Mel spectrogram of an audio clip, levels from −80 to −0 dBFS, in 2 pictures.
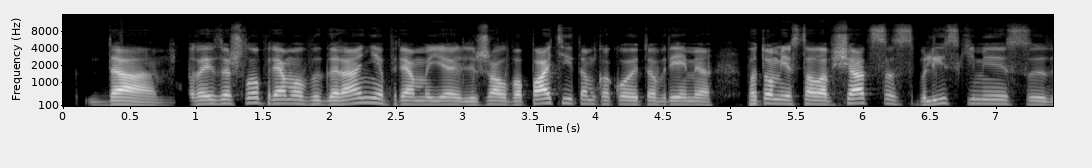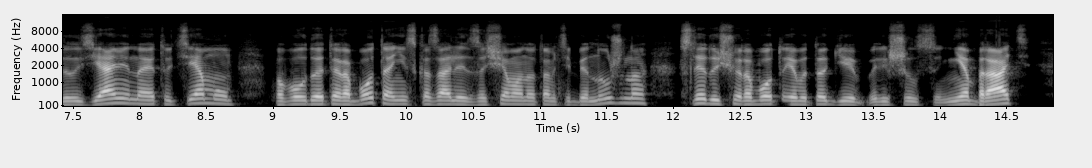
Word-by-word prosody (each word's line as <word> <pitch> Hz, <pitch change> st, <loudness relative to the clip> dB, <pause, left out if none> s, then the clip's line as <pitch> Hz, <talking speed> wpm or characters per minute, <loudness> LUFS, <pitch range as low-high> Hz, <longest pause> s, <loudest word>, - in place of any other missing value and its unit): Да, 115 Hz, -1 st, +6 dB, 0.2 s
произошло 160 Hz, +6 st, 0 dB
прямо 165 Hz, -2 st, +2 dB
выгорание, 150 Hz, +6 st, +2 dB
прямо 145 Hz, -3 st, 0 dB
я 135 Hz, 0 st, 0 dB
лежал 135 Hz, +2 st, 0 dB
в 130 Hz, -, -2 dB
апатии 175 Hz, +5 st, +4 dB
там 160 Hz, -2 st, -6 dB
какое-то 145 Hz, -1 st, -3 dB
время, 130 Hz, -2 st, -2 dB, 0.2 s
потом 170 Hz, +4 st, 0 dB
я 155 Hz, -1 st, 0 dB
стал 150 Hz, 0 st, +2 dB
общаться 175 Hz, +3 st, +3 dB
с 145 Hz, 0 st, -9 dB
близкими, 160 Hz, +3 st, -6 dB
с 140 Hz, -2 st, -7 dB
друзьями 130 Hz, +8 st, +1 dB
на 160 Hz, -3 st, -2 dB
эту 145 Hz, -1 st, -9 dB
тему. 165 Hz, +2 st, -3 dB, 0.3 s
По 130 Hz, -, -5 dB
поводу 145 Hz, +2 st, -2 dB
этой 150 Hz, +1 st, +1 dB
работы 160 Hz, +8 st, 0 dB
они 150 Hz, 0 st, -1 dB
сказали: 145 Hz, 0 st, -2 dB
"Зачем 130 Hz, +4 st, -5 dB
оно 140 Hz, -1 st, -3 dB
там 135 Hz, -1 st, -6 dB
тебе 130 Hz, 0 st, -8 dB
нужно?" 185 Hz, +4 st, -6 dB, 0.2 s
Следующую 155 Hz, -3 st, -2 dB
работу 145 Hz, +1 st, -1 dB
я 135 Hz, -, 0 dB
в -, -, -3 dB
итоге 135 Hz, -2 st, -4 dB
решился 120 Hz, -2 st, -7 dB
не 135 Hz, +7 st, +1 dB
брать, 155 Hz, -, +6 dB
145 Hz, 170 wpm, -23 LUFS, 135-165 Hz, 0.3 s, Да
